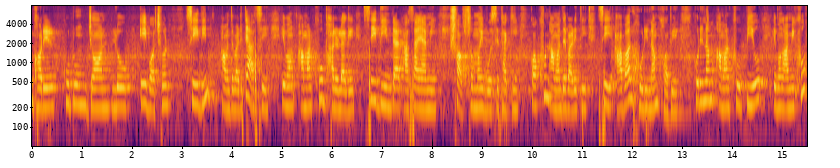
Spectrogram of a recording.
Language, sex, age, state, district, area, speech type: Bengali, female, 60+, West Bengal, Jhargram, rural, spontaneous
